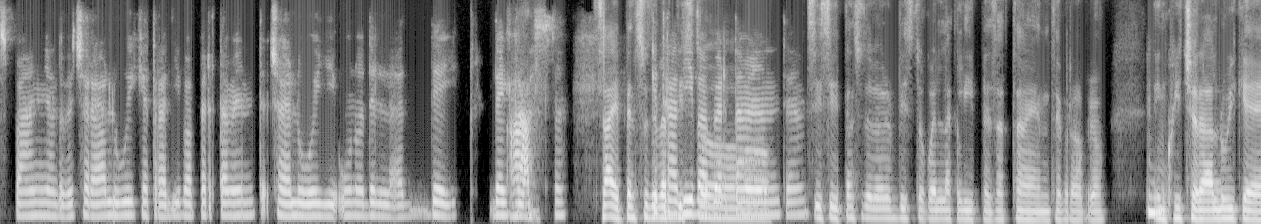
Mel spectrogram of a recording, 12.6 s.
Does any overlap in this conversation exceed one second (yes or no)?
yes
